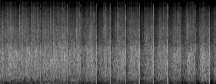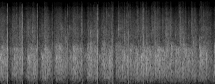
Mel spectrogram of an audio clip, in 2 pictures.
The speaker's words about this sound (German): Ich würde euch ja Applaus geben, aber es klingt so ein bisschen traurig, wenn ich als Einziger hier applaudiere. Deswegen gebt euch auch selber Applaus.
